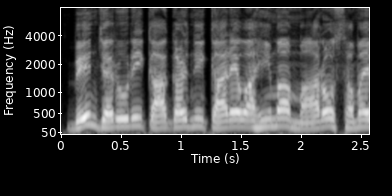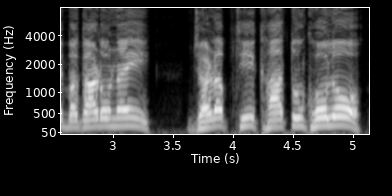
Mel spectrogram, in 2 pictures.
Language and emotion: Gujarati, angry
